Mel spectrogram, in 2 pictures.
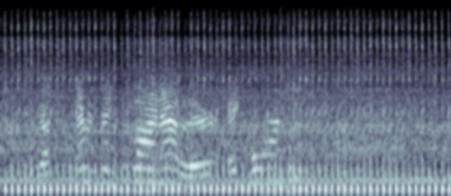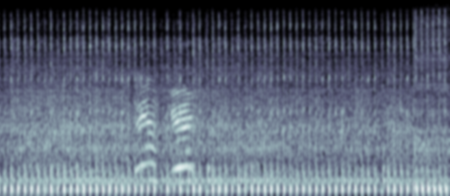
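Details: Troy-Bilt Horse tiller single-cylinder engine running after fresh fuel reached carburetor: quick, steady putter about four beats a second, even firing, no misses; runs normally.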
